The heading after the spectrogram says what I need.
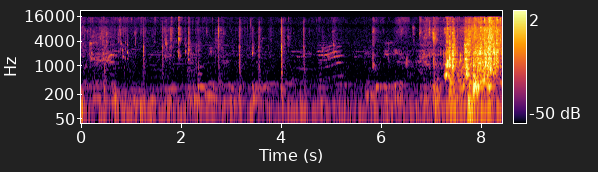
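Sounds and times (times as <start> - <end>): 
bathwater with soap and vinegar draining out of a tub: 7.2 - 8.4.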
